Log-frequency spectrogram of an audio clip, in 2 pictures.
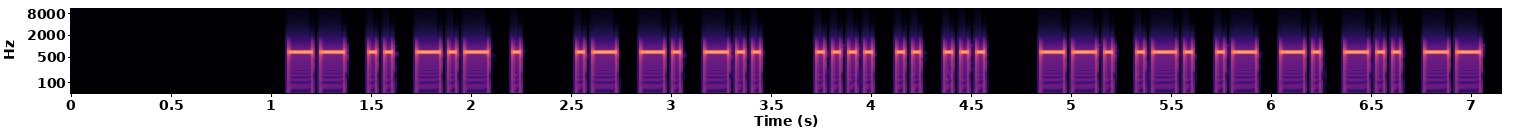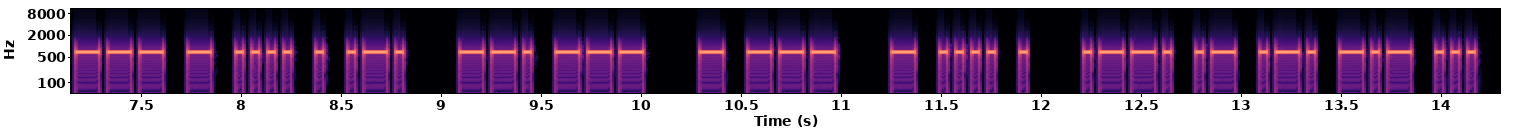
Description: Morse code, heard as a keyed tone, about 30 wpm, 700 Hz. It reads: MIKE AND HIS GRANDMOTHER GO TO THE PARKS
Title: Additional Easy Phrases 30wpm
